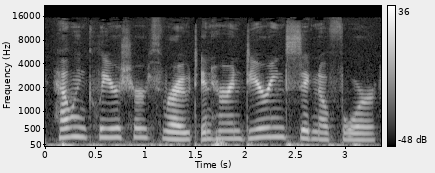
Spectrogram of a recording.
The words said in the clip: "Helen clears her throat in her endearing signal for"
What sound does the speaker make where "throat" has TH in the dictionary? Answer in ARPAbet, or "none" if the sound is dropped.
TH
